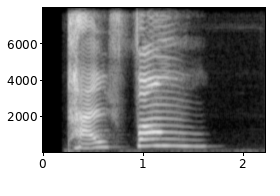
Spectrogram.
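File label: "tai feng", Mandarin Chinese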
